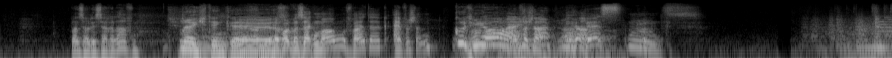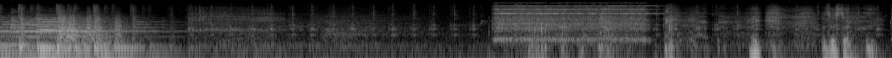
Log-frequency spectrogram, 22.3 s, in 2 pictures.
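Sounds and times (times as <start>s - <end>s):
speech: 0.9s - 8.6s, 21.5s - 22.2s
clock-like chiming tones: 11.0s - 15.0s, 16.8s - 20.5s, 21.4s - 22.3s
telephone bell ringing: 17.3s - 19.7s.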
